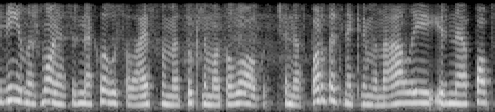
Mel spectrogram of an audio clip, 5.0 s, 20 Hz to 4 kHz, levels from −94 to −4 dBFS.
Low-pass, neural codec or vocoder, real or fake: 3.6 kHz; vocoder, 24 kHz, 100 mel bands, Vocos; fake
